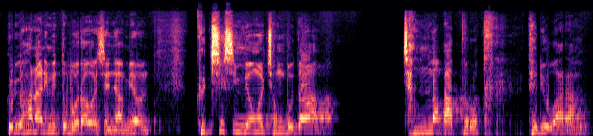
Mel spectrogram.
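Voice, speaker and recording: A male pastor preaching a sermon, retelling the story in a lively, colloquial way and leading the congregation to repeat phrases after him. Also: sits high, a little fast, in a large hall. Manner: preaching with call-and-response to the congregation. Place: church sanctuary.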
